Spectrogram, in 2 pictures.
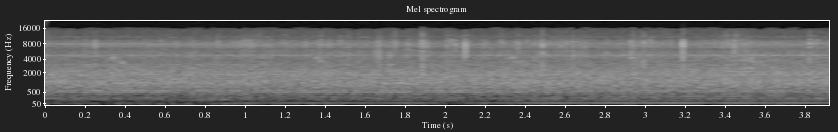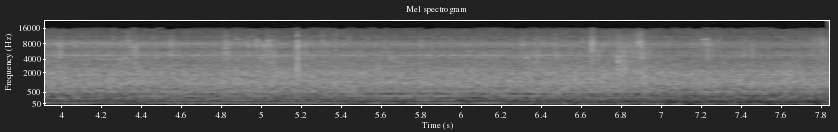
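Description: SŽ class 342 electric locomotive standing with its equipment running: a steady whirring hum, with a deeper low hum that comes in about a second in and stops about six seconds in.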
